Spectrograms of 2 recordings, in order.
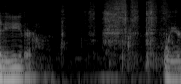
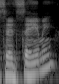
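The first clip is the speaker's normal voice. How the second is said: usual speaking voice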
